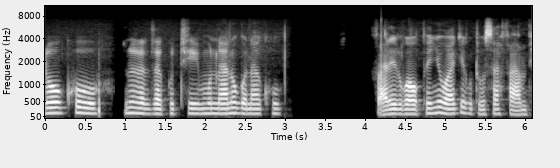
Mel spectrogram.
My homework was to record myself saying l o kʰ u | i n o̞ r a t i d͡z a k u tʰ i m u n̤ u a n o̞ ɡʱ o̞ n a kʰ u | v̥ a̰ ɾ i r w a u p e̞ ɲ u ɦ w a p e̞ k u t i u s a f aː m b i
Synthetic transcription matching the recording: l o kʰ u | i n o̞ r a t i d͡z a k u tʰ i m u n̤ u a n o̞ ɡʱ o̞ n a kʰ u | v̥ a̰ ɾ i r w a u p e̞ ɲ u ɦ w a k e̞ k u t i u s a f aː m b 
